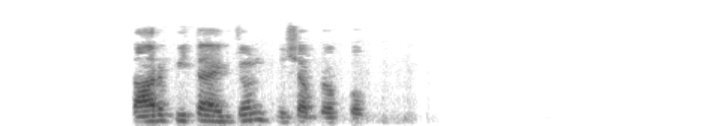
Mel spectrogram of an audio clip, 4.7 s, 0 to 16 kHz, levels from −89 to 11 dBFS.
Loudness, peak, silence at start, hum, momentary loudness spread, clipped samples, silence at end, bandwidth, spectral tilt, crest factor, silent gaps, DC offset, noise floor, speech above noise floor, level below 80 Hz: -24 LUFS; -6 dBFS; 0.9 s; none; 14 LU; under 0.1%; 2.25 s; 7.6 kHz; -5 dB/octave; 24 dB; none; under 0.1%; under -90 dBFS; over 66 dB; -70 dBFS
